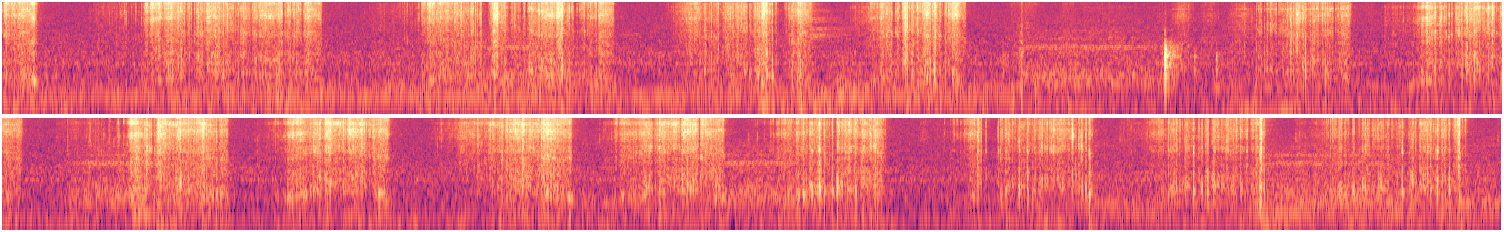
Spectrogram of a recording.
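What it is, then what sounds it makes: Nylon toothbrush bristles. Fingertips and nails brush quickly over the nylon bristles of a manual toothbrush head, making short bursts of bright, scratchy rustling separated by brief pauses. The sound is quiet and mostly high-pitched, with a faint steady low hum in places and one sharp click near the middle.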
